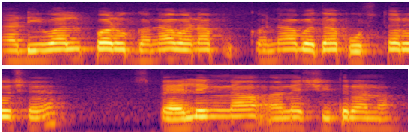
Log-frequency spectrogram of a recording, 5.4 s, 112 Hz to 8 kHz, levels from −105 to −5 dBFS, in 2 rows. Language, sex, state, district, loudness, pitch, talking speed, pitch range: Gujarati, male, Gujarat, Valsad, -18 LUFS, 160 Hz, 135 wpm, 150-165 Hz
